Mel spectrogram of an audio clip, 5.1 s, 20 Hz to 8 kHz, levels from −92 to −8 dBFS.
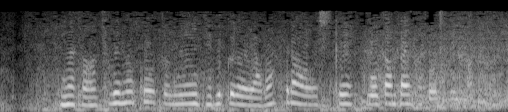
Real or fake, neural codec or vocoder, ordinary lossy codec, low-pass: fake; codec, 16 kHz, 4 kbps, FreqCodec, smaller model; MP3, 24 kbps; 7.2 kHz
